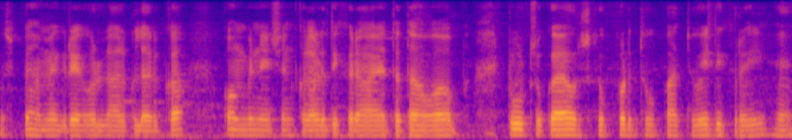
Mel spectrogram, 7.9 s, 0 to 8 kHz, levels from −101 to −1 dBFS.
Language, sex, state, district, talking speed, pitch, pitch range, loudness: Hindi, male, Uttar Pradesh, Ghazipur, 205 wpm, 110 Hz, 110-115 Hz, -29 LUFS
